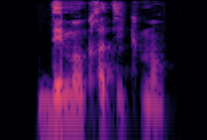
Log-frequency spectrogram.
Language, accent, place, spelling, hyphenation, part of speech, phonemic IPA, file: French, France, Lyon, démocratiquement, dé‧mo‧cra‧tique‧ment, adverb, /de.mɔ.kʁa.tik.mɑ̃/, LL-Q150 (fra)-démocratiquement.wav
- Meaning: democratically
